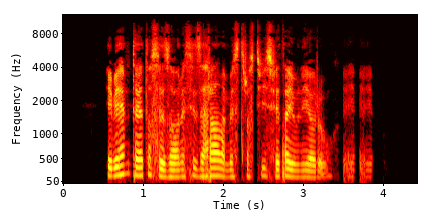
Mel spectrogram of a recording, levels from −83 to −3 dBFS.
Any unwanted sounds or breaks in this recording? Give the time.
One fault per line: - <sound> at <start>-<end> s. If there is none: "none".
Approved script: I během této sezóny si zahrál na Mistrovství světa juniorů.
- laugh at 3.5-3.9 s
